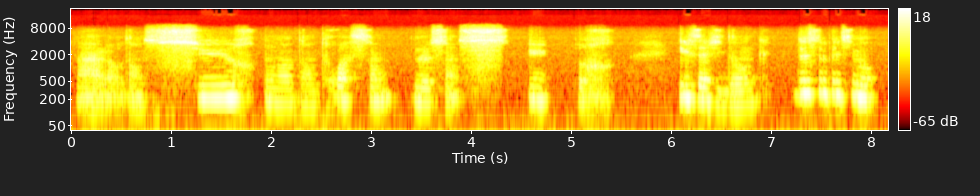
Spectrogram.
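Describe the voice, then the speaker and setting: A woman teaching a spelling lesson to young pupils, dictating words slowly and sounding out each letter. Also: medium pitch, lively intonation. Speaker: primary school teacher. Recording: distant mic with faint hiss.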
